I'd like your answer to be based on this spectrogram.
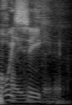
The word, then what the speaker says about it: Boise: That's Boise. – That's how you say it. A true Idahoan told me.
